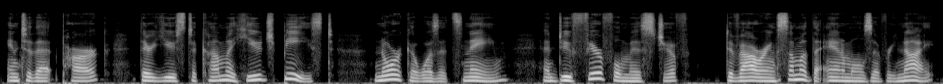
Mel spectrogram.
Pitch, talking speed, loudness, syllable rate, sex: 170 Hz, 145 wpm, -17 LUFS, 4.6 syllables/s, female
